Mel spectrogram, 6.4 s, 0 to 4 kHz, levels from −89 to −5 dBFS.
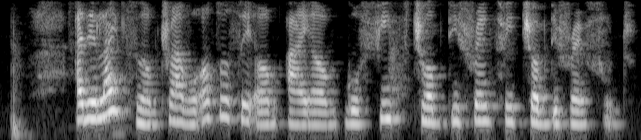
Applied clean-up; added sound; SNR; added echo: none; none; none; none.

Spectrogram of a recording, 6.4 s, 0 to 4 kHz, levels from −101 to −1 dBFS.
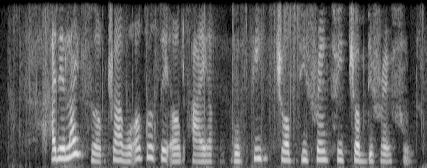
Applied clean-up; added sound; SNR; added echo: neural separator model SepFormer WHAM!.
